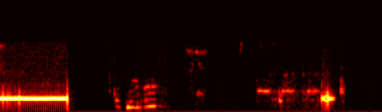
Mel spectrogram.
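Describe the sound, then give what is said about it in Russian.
A loud, steady telephone keypad tone, as digits are entered on the phone's keypad, holds for almost a second, then stops. Faint voices murmur over the line afterward, and one short beep sounds near the end. “Введите цифры, используя клавиатуру телефона.”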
